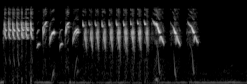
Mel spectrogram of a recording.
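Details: European goldfinch in song: a fast, even trill of bright high notes, then rapid rhythmic twittering ending in three downslurred chirps.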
